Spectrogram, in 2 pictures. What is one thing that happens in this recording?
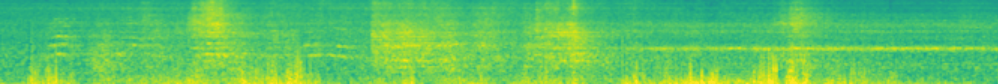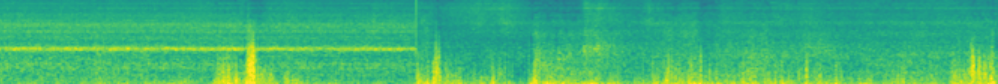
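A suspended monorail train whirs past overhead.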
